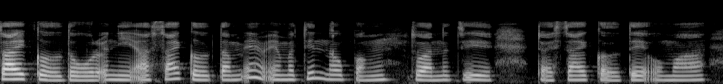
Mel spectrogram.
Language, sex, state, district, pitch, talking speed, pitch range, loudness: Mizo, female, Mizoram, Aizawl, 210 Hz, 160 wpm, 200-220 Hz, -21 LUFS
